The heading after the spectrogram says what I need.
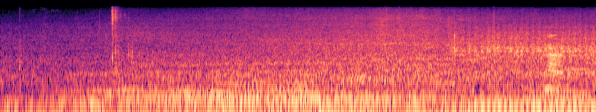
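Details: Yamaha Aerox scooter idling: uneven light ticking, roughly three or four a second, over a low drone; points to a failed camshaft bearing.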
